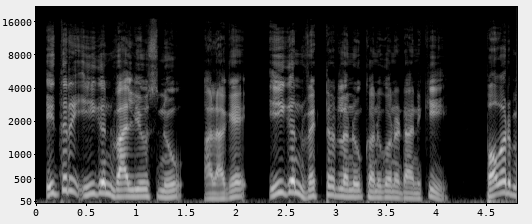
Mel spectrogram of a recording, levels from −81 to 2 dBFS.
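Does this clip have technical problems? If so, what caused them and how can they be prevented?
No, there are no technical problems in this clip.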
